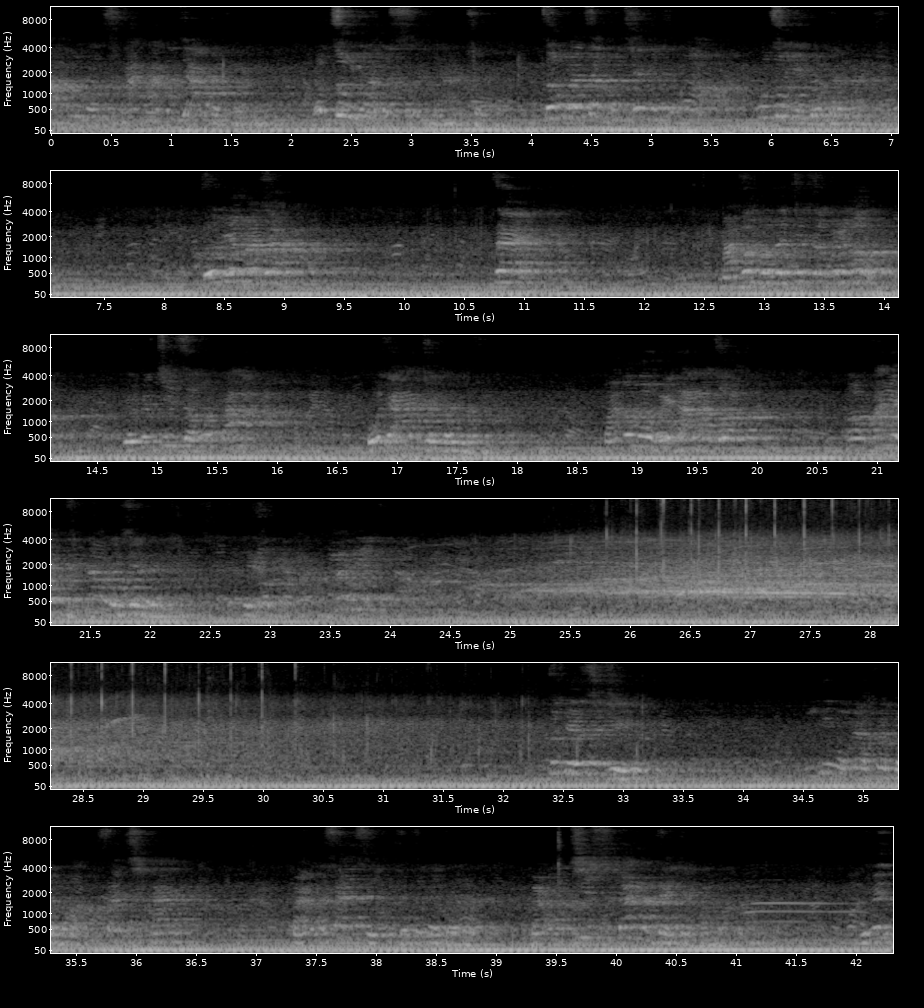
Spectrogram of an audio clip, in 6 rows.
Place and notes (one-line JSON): {"title": "Ketagalan Boulevard - Speech", "date": "2014-03-30 18:45:00", "description": "Former national policy adviser, the site in protest, People cheering, Nearby streets are packed with all the people participating in the protest, The number of people participating in protests over Half a million\nBinaural recordings, Sony PCM D100 + Soundman OKM II", "latitude": "25.04", "longitude": "121.52", "altitude": "13", "timezone": "Asia/Taipei"}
